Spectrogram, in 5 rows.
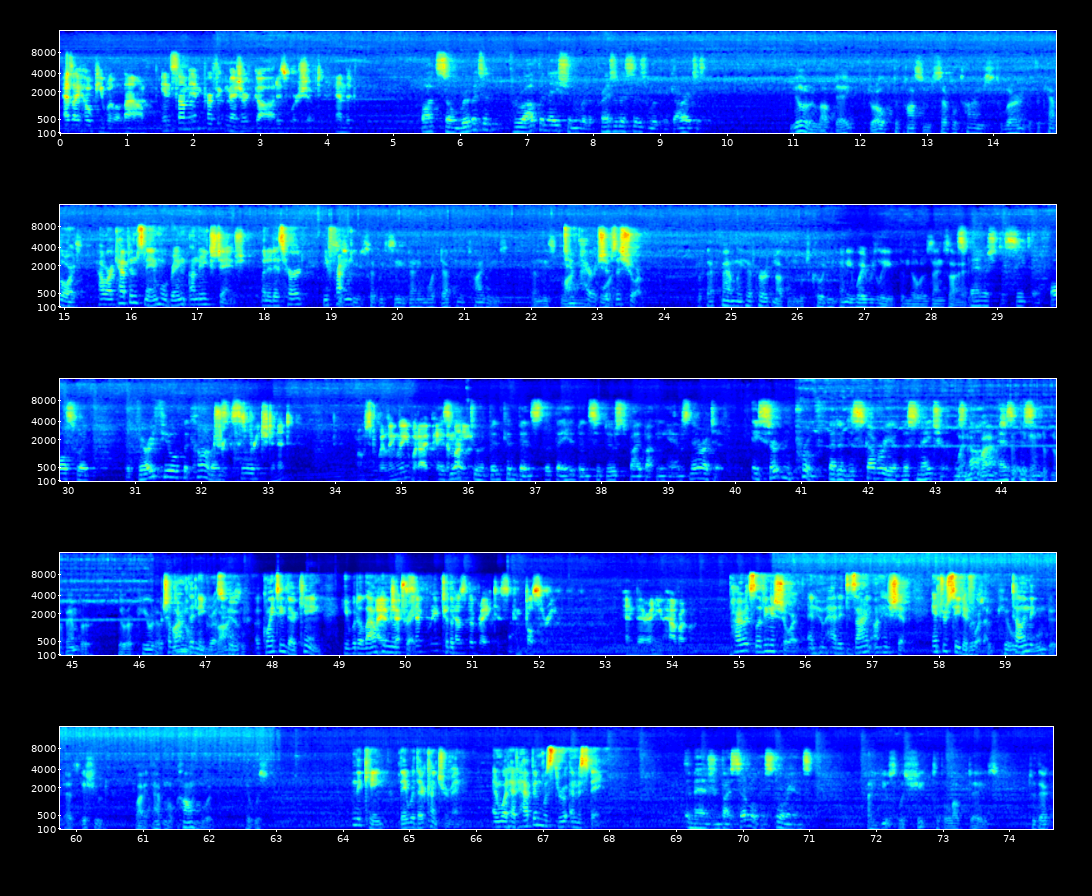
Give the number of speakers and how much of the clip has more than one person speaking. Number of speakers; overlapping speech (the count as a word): four, about 12%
